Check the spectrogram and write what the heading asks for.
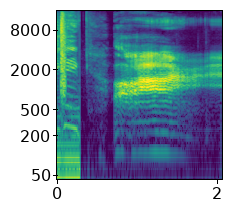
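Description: A rap track with heavy bass cuts off abruptly a moment in. After a brief pause, a man lets out one long, drawn-out groan-like exclamation of amused disbelief.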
